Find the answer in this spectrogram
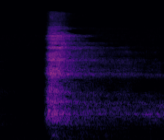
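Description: A man's single long audible breath, a sigh close to the microphone, starting about half a second in and fading away over a second and a half.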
